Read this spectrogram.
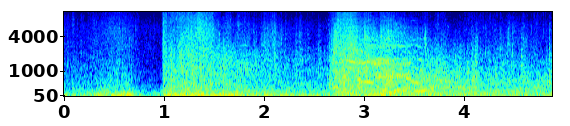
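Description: Flames roar in a sudden burst.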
